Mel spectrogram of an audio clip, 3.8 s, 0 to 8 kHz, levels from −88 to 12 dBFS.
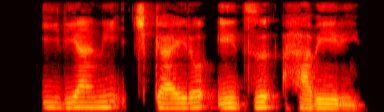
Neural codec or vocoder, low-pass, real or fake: none; 7.2 kHz; real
